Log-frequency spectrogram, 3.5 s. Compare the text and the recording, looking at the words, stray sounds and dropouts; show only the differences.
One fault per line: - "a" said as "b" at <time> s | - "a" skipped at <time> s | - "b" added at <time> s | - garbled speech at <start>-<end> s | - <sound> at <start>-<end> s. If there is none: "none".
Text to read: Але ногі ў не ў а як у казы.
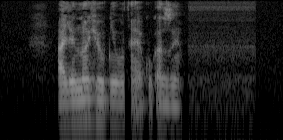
none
